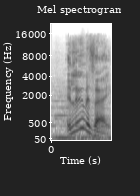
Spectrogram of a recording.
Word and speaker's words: Illumise: It's something along the lines of Illumise, or kind of like Illuminate. I say Illumise. Yeah. Let's see how it's... Illumise.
